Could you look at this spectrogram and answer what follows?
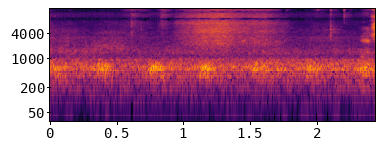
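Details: Normal fetal heartbeat on Doppler at 15 weeks 2 days pregnant, routine OB visit: rapid, regular whooshing pulses over a Doppler hum, in the 150s per minute, steady and strong.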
